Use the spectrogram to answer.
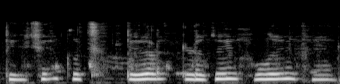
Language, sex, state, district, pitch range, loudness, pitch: Hindi, female, Madhya Pradesh, Bhopal, 225-250 Hz, -15 LUFS, 240 Hz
